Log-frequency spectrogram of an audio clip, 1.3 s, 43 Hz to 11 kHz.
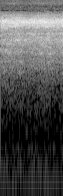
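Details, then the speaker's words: Bench air test at 70 psi of the unpowered torque converter clutch solenoid from a 1996 Jeep Cherokee 4.0 petrol A340 (AW4) automatic; steady even hiss of air flowing straight through, the normally open solenoid passing air as it should. "Alright, now we're putting 70 psi pressure through there now, and that one's normally open."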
